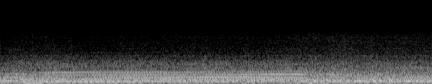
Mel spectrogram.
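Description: A MINI Cooper S (F56) pulls hard out of a sweeping turn on a race track, its engine note loud, close and steady, with a continuous droning growl and no talk over it.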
